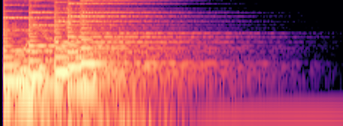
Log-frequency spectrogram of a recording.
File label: bright right answer; cartoon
